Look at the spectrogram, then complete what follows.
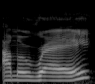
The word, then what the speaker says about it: Amarae: That was Sociopathic Dance Queen by Amaray. How do you even spell that?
